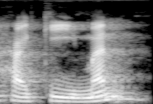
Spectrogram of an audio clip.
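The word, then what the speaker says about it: حكيما: dibaca samiam biro RO di sini Rya Aliman hakiman dibaca Aliman hakima jadianya hakima Ma hakima itu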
